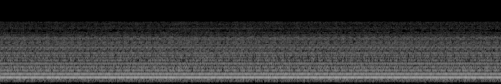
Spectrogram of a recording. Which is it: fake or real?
real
